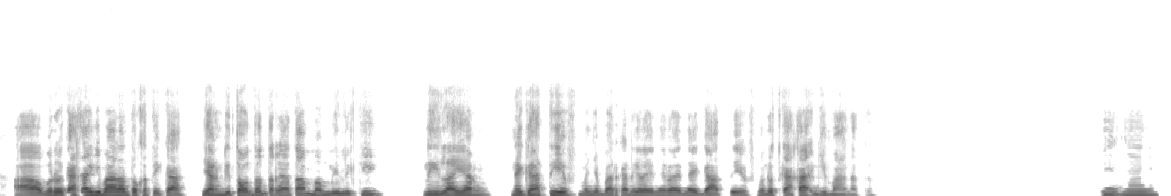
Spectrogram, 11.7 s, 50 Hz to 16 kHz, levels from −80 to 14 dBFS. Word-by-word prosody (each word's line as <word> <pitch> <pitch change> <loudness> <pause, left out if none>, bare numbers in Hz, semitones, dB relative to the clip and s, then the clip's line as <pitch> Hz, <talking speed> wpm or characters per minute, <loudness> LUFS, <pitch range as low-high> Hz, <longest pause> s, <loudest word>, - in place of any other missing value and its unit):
eee, 135 +2 +2
menurut 190 +4 +4
Kakak 220 +6 +3
gimana 205 +1 +6
tuh 200 - +2
ketika 160 0 -1 0.2
yang 160 -1 +3
ditonton 175 +5 +2
ternyata 180 +4 0
memiliki 180 +4 -2 0.5
nilai 165 +2 +3
yang 180 - -7 0.3
negatif, 180 - +2
menyebarkan 145 +1 -3
nilai-nilai 145 -1 0
negatif, 130 -2 -2
menurut 140 +1 -3
Kakak 180 +6 0
gimana 120 -3 -8
tuh? 110 - -30 2.3
Mhm. 195 -4 -5
165 Hz, 110 wpm, -23 LUFS, 140-195 Hz, 2.3 s, gimana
